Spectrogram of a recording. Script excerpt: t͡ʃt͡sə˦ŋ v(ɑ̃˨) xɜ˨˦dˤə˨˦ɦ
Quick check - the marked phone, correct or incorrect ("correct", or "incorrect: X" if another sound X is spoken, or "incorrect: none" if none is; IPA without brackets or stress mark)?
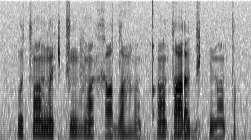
incorrect: ɑ̃˧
